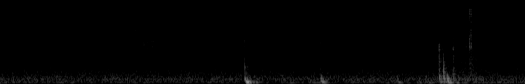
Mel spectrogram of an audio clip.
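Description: Quiet room with a few faint, short taps and clicks. The loudest comes about two and a half seconds in, and a few softer ones follow over the next two seconds.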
